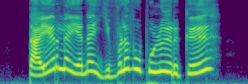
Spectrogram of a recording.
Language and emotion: Tamil, disgusted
